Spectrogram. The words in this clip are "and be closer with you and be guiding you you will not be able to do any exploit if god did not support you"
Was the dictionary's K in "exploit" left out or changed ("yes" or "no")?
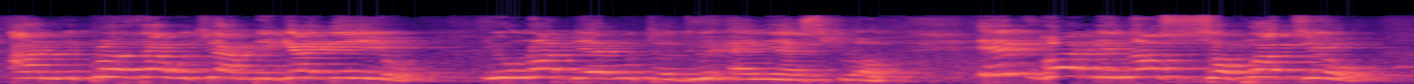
yes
